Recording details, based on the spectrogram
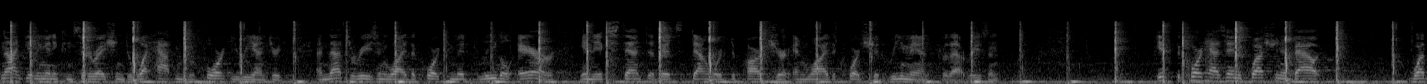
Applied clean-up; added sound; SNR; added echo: none; Hands; -3 dB; none.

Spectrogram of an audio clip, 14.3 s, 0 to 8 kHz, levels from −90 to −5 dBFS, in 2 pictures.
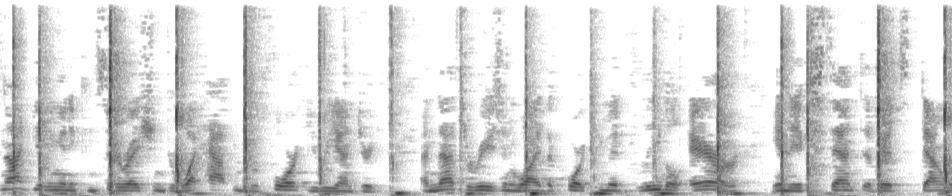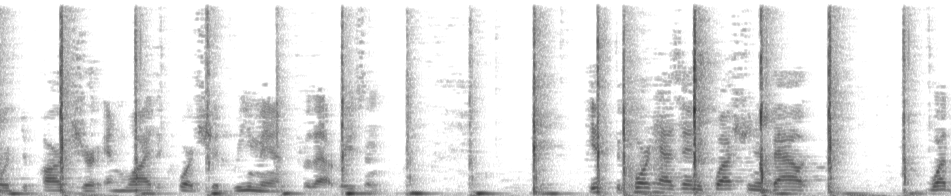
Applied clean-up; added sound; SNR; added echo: classical method log-MMSE.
